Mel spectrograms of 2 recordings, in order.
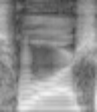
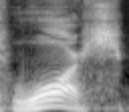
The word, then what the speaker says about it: Warsh: As you know, we're looking at a new Fed chair candidate, Kevin Warsh. Yes, Warsh. I'm not mispronouncing W-A-S-H. It is Warsh.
